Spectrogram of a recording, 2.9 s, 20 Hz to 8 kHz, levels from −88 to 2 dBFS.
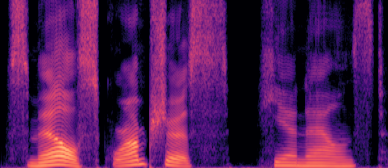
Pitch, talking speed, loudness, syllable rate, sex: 160 Hz, 80 wpm, -19 LUFS, 2.7 syllables/s, female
